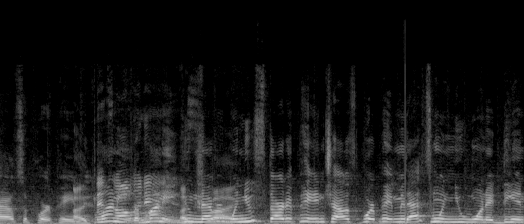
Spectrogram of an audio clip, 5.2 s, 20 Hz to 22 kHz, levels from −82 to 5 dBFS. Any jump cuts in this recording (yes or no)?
no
